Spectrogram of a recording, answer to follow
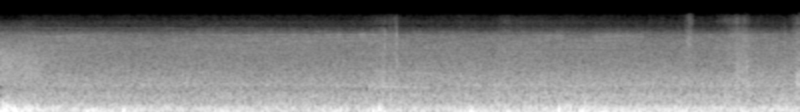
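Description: Wind buffeting an action camera's microphone: an uneven low rumble with a few faint ticks.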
